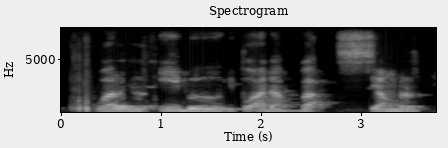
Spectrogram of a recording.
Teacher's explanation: ba sukun dipantulkan karena di tengah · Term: Qalqalah sugra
